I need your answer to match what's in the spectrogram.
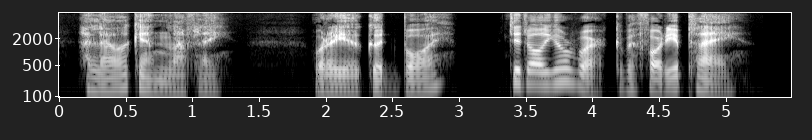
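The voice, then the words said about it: Husky, seductive female character voice. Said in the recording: “in a husky voice”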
